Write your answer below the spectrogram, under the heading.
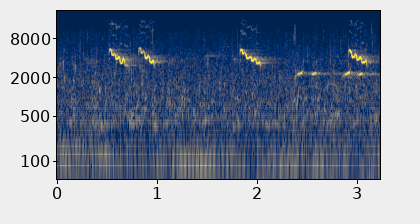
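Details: Forest recording from Lombok of a lemon-bellied white-eye's 'ciak ciak' call: four thin, high descending chirps in about three seconds, with two flat lower whistles near the end.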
